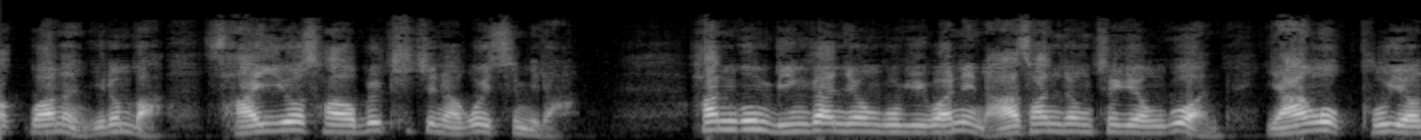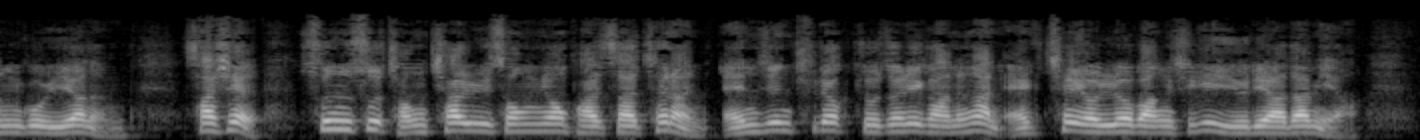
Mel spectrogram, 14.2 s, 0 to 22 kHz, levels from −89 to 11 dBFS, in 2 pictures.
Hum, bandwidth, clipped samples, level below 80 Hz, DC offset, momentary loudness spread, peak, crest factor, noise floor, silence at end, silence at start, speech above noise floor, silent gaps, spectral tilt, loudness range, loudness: none; 15 kHz; under 0.1%; -68 dBFS; under 0.1%; 9 LU; -6 dBFS; 16 dB; -57 dBFS; 0.35 s; 0 s; 36 dB; none; -4.5 dB/octave; 3 LU; -22 LUFS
